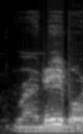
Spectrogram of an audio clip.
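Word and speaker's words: Daboll: show he said listen just say table except put da there instead of ta so it's brian david fable right there not table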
